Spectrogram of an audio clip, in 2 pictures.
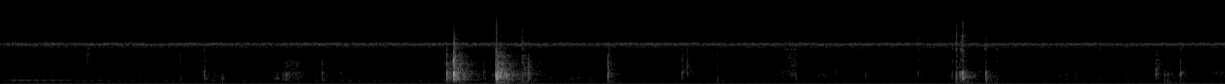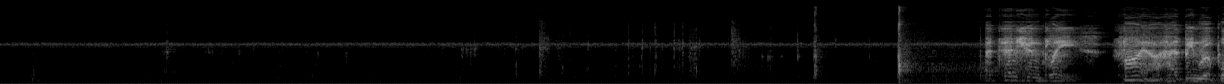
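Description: A faint steady high whine and low hum, with a few clicks and knocks from the wiring being handled and the USB plug going in. Near the end comes a short scratchy burst, like a match being struck. Then the Arduino fire alarm's small speaker starts playing its loud recorded voice warning, the sign that the flame sensor has detected the fire.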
